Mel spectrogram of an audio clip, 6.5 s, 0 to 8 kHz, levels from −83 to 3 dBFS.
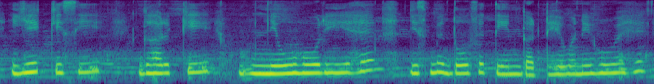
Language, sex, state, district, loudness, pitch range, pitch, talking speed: Hindi, female, Uttar Pradesh, Lucknow, -13 LUFS, 265-300 Hz, 275 Hz, 145 wpm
